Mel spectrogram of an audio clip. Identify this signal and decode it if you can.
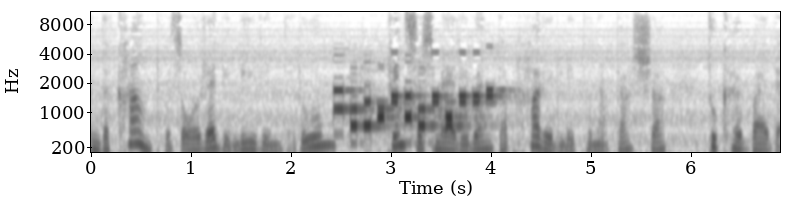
Multi-frequency trunk signalling (R1, as on North American trunks), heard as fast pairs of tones, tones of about 70 ms, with speech in English. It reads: KP 2430820100 ST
